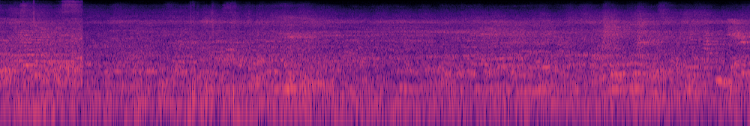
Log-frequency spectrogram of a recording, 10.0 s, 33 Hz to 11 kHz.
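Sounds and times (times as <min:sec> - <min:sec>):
faint indistinct voices: 0:00.0 - 0:10.0
steady background noise: 0:00.0 - 0:10.0.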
